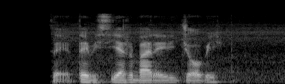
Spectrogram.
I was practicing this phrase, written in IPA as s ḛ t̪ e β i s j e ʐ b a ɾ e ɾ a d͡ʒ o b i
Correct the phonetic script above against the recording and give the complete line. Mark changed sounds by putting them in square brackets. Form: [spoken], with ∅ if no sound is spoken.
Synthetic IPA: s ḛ t̪ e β i s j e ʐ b a ɾ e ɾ [i] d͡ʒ o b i

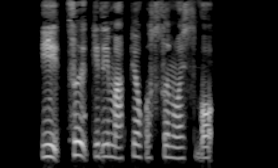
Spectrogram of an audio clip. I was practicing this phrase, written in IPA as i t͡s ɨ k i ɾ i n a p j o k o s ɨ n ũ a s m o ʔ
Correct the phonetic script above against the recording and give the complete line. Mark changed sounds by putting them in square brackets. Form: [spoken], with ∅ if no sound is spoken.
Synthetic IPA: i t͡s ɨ k i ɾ i [m] a p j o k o s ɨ n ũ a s [b] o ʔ

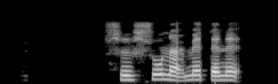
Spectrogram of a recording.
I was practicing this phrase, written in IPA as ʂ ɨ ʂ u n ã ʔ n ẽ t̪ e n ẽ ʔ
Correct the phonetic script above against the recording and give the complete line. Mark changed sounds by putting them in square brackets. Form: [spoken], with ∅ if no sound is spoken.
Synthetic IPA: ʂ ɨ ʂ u n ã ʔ [m] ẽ t̪ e n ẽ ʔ

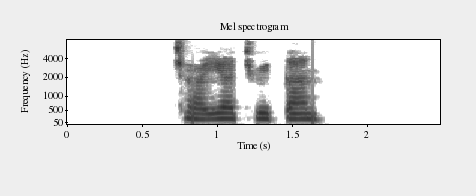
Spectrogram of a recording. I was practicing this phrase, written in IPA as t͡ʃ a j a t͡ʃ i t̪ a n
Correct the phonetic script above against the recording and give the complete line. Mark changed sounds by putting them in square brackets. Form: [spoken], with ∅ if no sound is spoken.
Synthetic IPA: t͡ʃ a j a t͡ʃ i t̪ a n

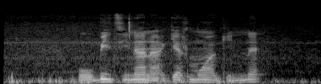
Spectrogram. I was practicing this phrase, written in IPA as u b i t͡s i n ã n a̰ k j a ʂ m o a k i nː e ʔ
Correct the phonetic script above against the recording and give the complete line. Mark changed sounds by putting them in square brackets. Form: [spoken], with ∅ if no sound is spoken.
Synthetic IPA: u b i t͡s i n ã n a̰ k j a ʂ m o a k i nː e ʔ

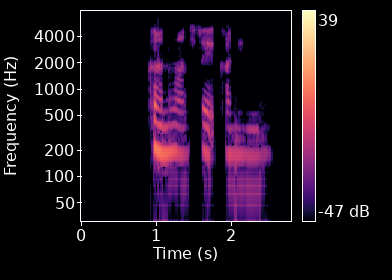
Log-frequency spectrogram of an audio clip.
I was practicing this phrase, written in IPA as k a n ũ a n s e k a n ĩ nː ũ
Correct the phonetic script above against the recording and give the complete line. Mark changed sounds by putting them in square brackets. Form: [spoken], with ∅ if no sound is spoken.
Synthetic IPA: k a n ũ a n s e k a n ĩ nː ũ

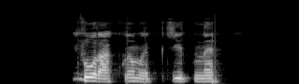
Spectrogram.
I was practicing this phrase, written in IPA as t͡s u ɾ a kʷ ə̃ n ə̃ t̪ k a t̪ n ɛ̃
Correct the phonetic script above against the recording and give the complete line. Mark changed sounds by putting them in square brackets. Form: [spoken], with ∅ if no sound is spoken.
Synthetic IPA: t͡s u ɾ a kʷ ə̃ [m] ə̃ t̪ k [i] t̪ n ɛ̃

